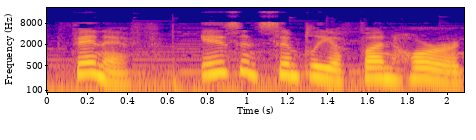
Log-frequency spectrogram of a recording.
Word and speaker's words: FNAF: a horror film Freddy's often known as FNAF pronounced finif isn't simply a fun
